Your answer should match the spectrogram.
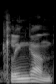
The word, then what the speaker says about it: Klingande: Klingons am I saying it right I believe I am yeah a Klingon is the right pronunciation it's the right way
